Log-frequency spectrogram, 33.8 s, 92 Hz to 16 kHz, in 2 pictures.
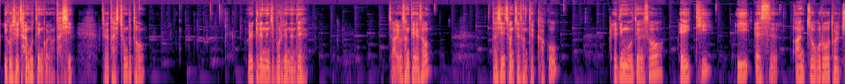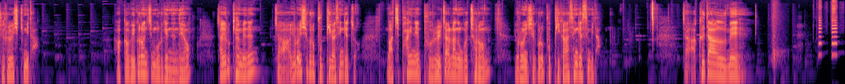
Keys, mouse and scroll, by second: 0.7 ctrl+z, 0.9 ctrl+z, 1.2 ctrl+z, 1.6 ctrl+z, 1.9 ctrl+z, 1.9-5.6 ctrl+drag, 2.2 ctrl+z, 2.4 ctrl+z, 2.7 ctrl+z, 2.9 ctrl+z, 3.1 ctrl+z, 3.5 ctrl+z, 3.7 ctrl+z, 4.0 ctrl+z, 4.2 ctrl+z, 4.5 ctrl+z, 4.9 ctrl+z, 5.1 ctrl+z, 5.2 ctrl+z, 5.6 ctrl+z, 5.8 ctrl+z, 6.0 click, 6.3 click, 6.6 g, 7.2 middle click, 8.0 ctrl+z, 8.2 middle click, 8.7-9.6 scroll down 2, 9.6 click, 9.6 scroll down 1, 10.0 right click, 10.4 middle click, 10.7-11.5 scroll up 3, 11.0 middle click, 11.5 middle click, 12.1 Tab, 12.4-19.3 right drag, 12.4 middle click, 13.5 a, 14.5 e, 19.3-23.5 middle drag, 20.6 Tab, 21.1 scroll down 1, 21.2 click, 21.7 g, 23.8 middle click, 24.2-26.1 middle drag, 26.5 ctrl+z, 27.2 middle click, 28.9-29.4 scroll down 3, 29.6-30.2 scroll up 3, 30.1-33.2 shift+drag, 30.2 shift+middle click, 30.4-31.2 shift+scroll down 3, 31.8 middle click, 31.8 right click, 31.9 s, 32.2 g.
